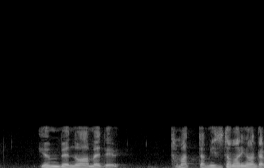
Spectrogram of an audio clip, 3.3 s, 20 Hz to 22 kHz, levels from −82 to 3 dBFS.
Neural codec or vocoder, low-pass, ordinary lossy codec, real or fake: none; 5.4 kHz; none; real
